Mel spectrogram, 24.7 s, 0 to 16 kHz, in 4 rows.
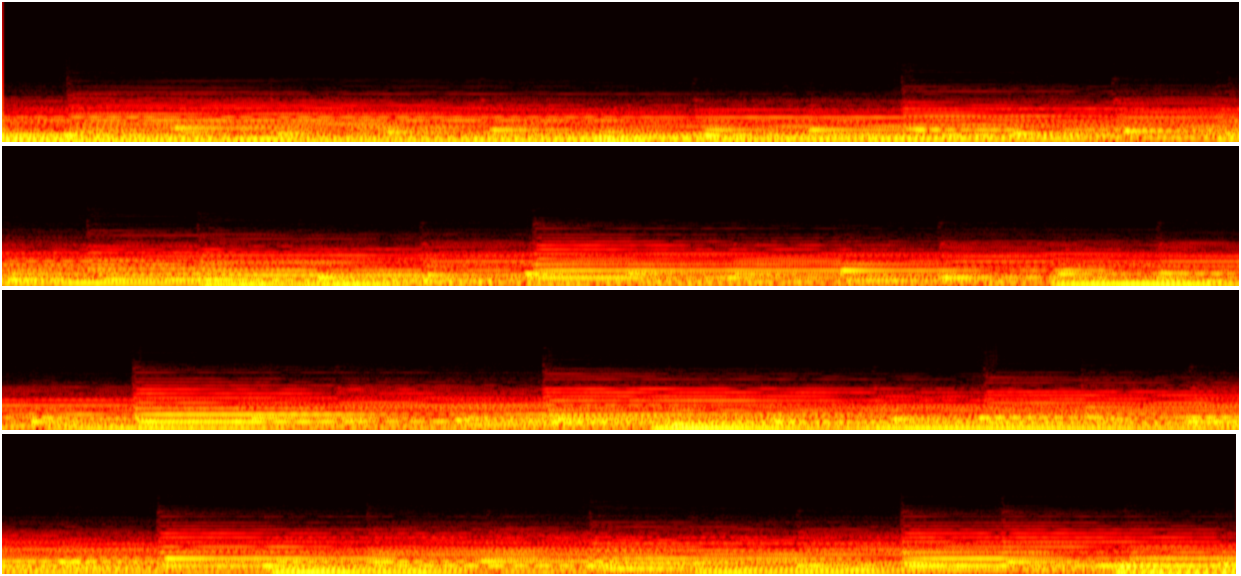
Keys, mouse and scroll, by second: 0.0 ctrl+click, 0.5 alt+click, 3.2 alt+click, 3.8 ctrl+click, 6.2 ctrl+click, 7.1 ctrl+click, 8.9 ctrl+click, 10.5 alt+click, 16.5 click, 16.7 ctrl+z, 17.9-19.0 ctrl+drag, 23.9 click, 24.5 click.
